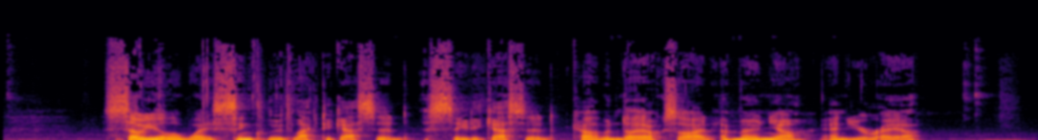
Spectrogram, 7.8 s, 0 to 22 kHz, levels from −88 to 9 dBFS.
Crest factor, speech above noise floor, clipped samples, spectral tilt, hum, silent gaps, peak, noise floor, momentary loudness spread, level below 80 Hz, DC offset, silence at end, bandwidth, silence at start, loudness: 18 dB; 38 dB; under 0.1%; -5.5 dB/octave; none; none; -2 dBFS; -55 dBFS; 9 LU; -46 dBFS; under 0.1%; 0.15 s; 15.5 kHz; 0.8 s; -18 LUFS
